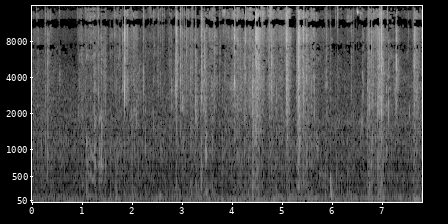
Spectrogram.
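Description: Long-haired chihuahua eating the last few pieces of kibble from a bowl: irregular crunching and small clicks of teeth and kibble against the bowl.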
